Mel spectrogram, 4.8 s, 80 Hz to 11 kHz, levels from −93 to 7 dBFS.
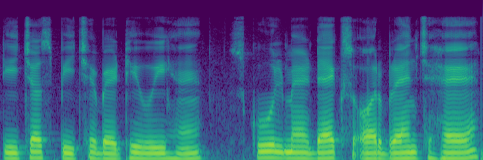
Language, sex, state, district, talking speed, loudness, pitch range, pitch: Hindi, male, Gujarat, Valsad, 135 wpm, -13 LUFS, 110-120 Hz, 115 Hz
